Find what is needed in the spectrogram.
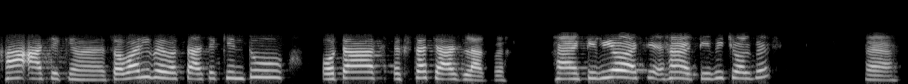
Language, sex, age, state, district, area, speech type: Bengali, female, 30-45, West Bengal, Hooghly, urban, conversation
